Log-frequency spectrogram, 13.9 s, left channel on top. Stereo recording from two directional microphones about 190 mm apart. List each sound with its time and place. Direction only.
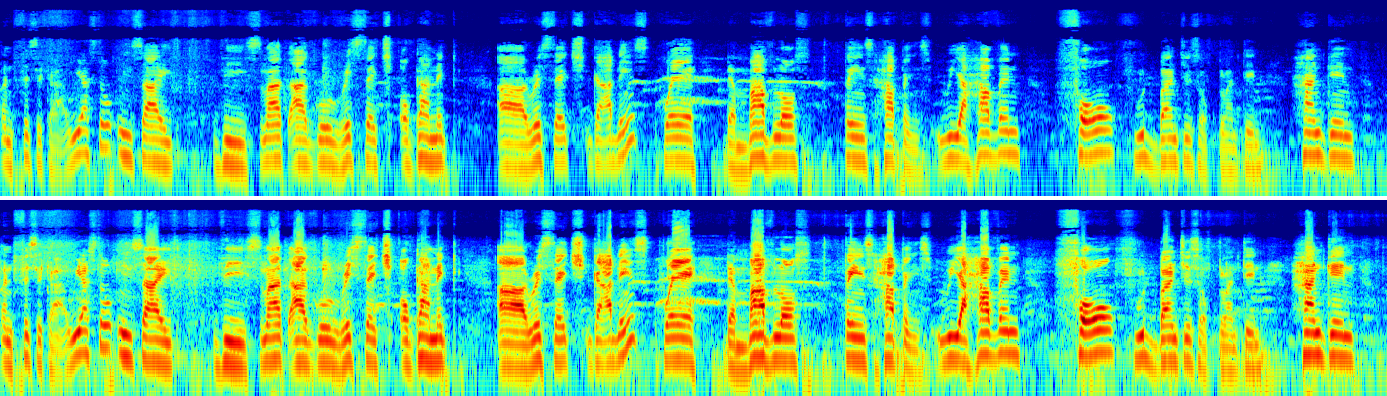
0.0 s speech: 20° left (ahead or behind)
